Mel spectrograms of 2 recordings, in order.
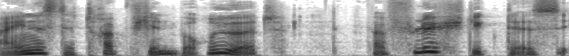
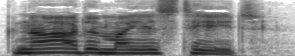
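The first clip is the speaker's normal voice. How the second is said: high, slow, louder plea for mercy; pleading cry; 6 semitones higher, 4 dB louder, slower than usual. A narrator's reading. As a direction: beg for your life. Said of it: "riefen die Unglücklichen".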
